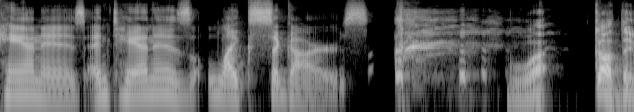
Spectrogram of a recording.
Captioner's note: laughs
